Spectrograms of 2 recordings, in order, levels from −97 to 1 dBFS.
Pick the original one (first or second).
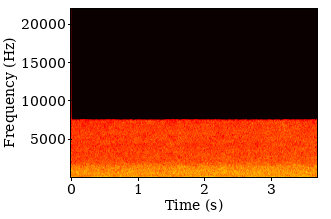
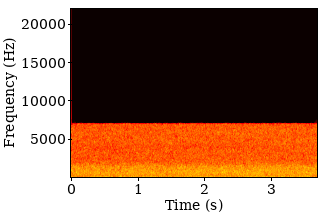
second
